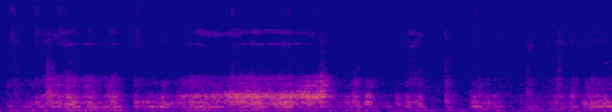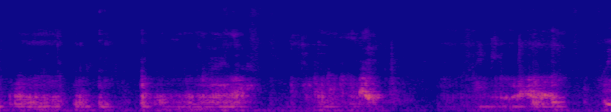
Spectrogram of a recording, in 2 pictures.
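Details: Female Savannah cat showing off a strong purr, a low rough rumbling that rises and falls in long waves, pausing between breaths, with some rustling close by.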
